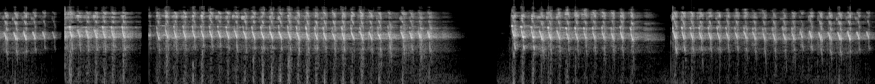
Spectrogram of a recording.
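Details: Cililin, a loud, sharp master song for training songbirds, delivered in a rolling style. Fast buzzy trills of rapid high notes come in long bursts of one to three seconds, broken by short silences. No other sounds.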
